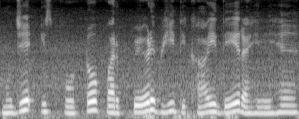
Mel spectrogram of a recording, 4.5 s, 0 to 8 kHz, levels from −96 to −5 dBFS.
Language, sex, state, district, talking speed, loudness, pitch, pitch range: Hindi, female, Madhya Pradesh, Umaria, 135 wpm, -16 LUFS, 175 Hz, 160-205 Hz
